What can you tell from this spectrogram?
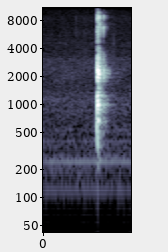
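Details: Person with a bout of hiccups; a single short, sharp hiccup, a sudden catch of breath with a quick throat click, over a faint steady hum.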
